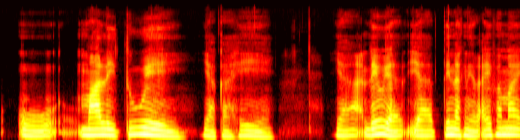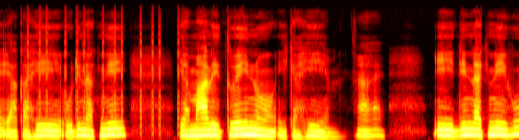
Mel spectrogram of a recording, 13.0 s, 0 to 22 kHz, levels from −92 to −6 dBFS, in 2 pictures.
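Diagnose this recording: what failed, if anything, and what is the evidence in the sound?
GSM signalling bursts in the analogue wiring: from 6.83 to 8.74 s, before "ya male tuino ikah", rectified radio bursts from a nearby phone give galloping 217 Hz buzzes, seen as stacked comb lines on a spectrogram.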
